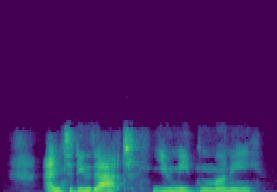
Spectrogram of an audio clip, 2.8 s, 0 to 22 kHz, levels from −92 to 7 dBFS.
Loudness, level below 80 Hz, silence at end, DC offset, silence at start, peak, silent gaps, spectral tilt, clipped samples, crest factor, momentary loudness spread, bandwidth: -21 LUFS; -66 dBFS; 0.25 s; under 0.1%; 0.15 s; -4 dBFS; none; -4 dB/octave; under 0.1%; 18 dB; 9 LU; 8 kHz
